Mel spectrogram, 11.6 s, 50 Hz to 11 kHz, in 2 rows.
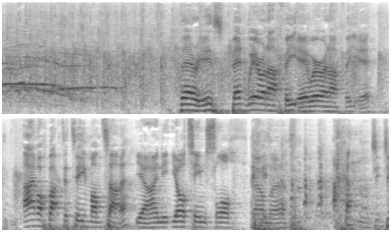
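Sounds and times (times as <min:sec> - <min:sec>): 
audience applause at a live quiz night in Manchester: 0:00.0 - 0:06.4
speech: 0:02.7 - 0:11.6
laughter: 0:09.6 - 0:11.6.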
